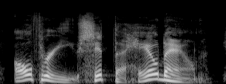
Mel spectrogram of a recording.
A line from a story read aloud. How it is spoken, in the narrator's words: He growled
